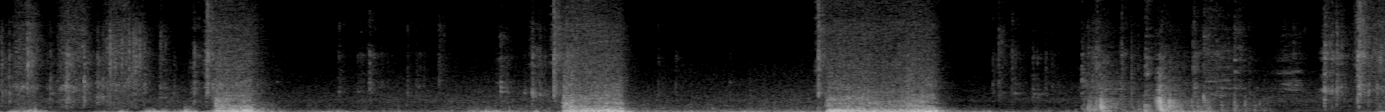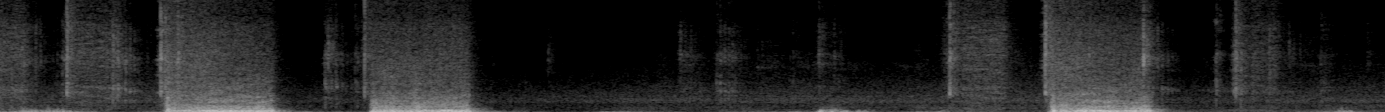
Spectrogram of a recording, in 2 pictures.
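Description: A torch flame roars in short bursts.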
